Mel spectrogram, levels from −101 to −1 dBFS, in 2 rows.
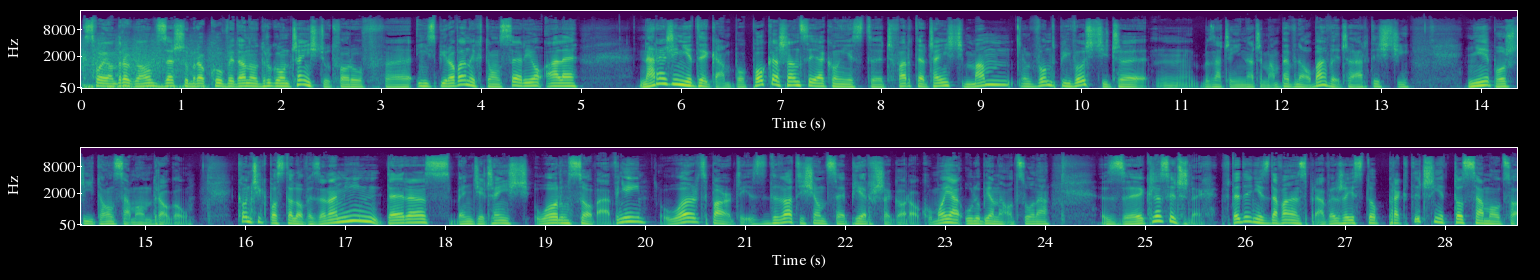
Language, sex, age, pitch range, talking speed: Polish, male, 20-39, 110-155 Hz, 145 wpm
